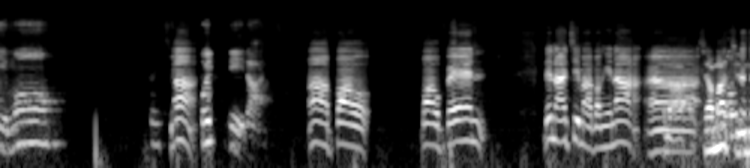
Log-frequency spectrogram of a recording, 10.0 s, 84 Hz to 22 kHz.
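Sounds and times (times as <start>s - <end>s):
man speaking over video call: 2.0s - 10.0s.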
